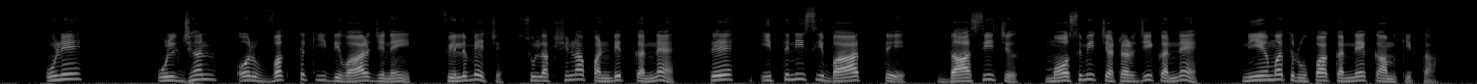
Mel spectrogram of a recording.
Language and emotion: Dogri, neutral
